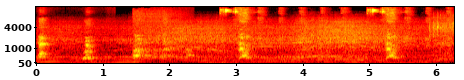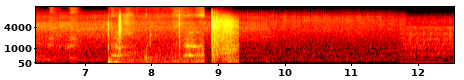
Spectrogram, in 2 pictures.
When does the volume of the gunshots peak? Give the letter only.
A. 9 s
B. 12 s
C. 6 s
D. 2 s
A.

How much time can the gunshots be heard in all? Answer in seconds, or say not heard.
2 s.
